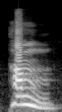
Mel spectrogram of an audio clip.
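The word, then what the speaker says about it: thumb: एम तक आता है बी हमारा यहां पर साइलेंट है क्यों है क्योंकि बी से पहले हमारा एम आ गया है थम थम बोलते हैं थम नहीं बोलते हैं थम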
